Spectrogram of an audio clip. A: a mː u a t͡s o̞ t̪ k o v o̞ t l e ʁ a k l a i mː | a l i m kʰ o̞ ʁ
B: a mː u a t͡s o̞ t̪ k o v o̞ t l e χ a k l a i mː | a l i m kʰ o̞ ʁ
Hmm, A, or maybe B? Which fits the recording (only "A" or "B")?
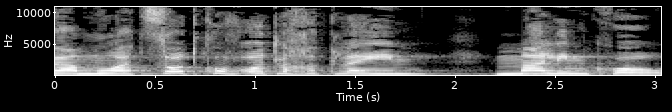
B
